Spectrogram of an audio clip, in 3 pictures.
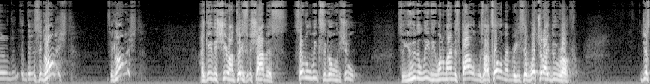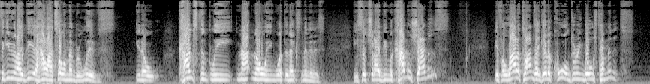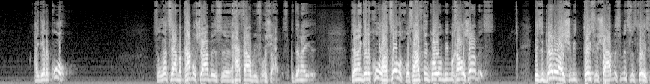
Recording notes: Shiur recorded in Yeshivas Ohr Reuven, Monsey NY.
